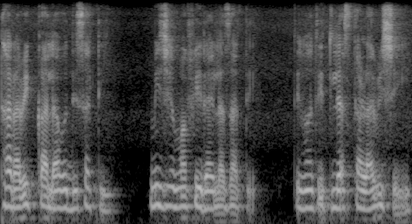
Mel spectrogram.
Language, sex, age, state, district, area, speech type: Marathi, female, 45-60, Maharashtra, Satara, rural, spontaneous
